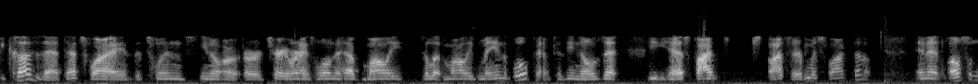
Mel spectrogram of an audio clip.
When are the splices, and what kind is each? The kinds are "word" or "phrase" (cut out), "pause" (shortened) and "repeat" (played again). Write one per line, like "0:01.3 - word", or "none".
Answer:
0:04.8 - word
0:06.5 - word
0:08.0 - word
